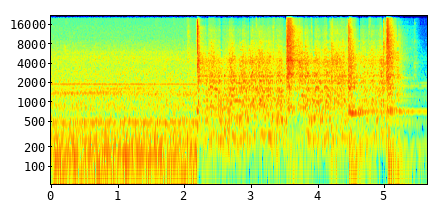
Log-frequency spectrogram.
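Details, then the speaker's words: 1970 Pontiac Grand Prix SJ V8, first startup after build for cam break-in, weak battery; catches and runs ragged, uneven for seconds before shutoff; suspected timing 180 degrees out, unconfirmed; rough running on startup. "Something ain't right. Kill it. That sounds 180 out."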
